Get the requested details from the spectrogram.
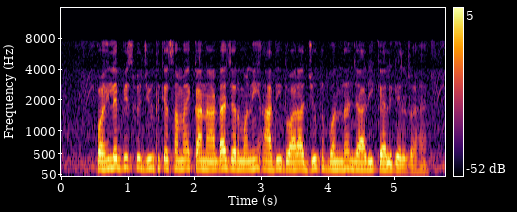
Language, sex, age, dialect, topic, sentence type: Magahi, male, 25-30, Western, banking, statement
